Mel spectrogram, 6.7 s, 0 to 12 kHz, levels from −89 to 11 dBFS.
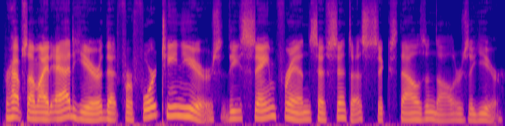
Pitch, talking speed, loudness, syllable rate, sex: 145 Hz, 180 wpm, -21 LUFS, 4.0 syllables/s, male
